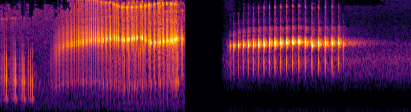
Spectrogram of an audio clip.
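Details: Toad sound with a fast pulsed trill, then a longer raspy buzzing call, a pause, and a second rattling trill that fades out.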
